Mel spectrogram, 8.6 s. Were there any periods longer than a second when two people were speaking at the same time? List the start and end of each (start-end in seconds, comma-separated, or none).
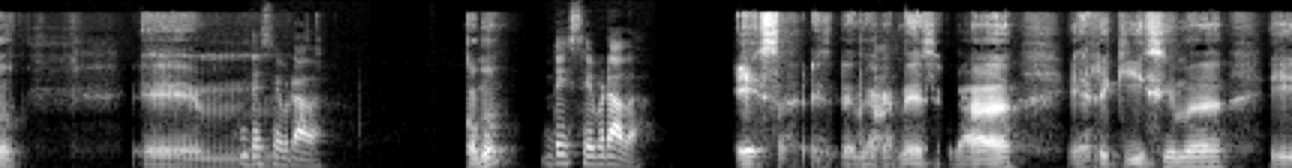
none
